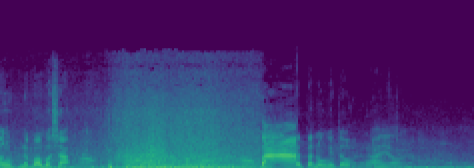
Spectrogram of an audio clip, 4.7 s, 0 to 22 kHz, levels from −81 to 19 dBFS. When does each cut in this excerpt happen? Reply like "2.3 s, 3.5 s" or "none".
3.0 s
